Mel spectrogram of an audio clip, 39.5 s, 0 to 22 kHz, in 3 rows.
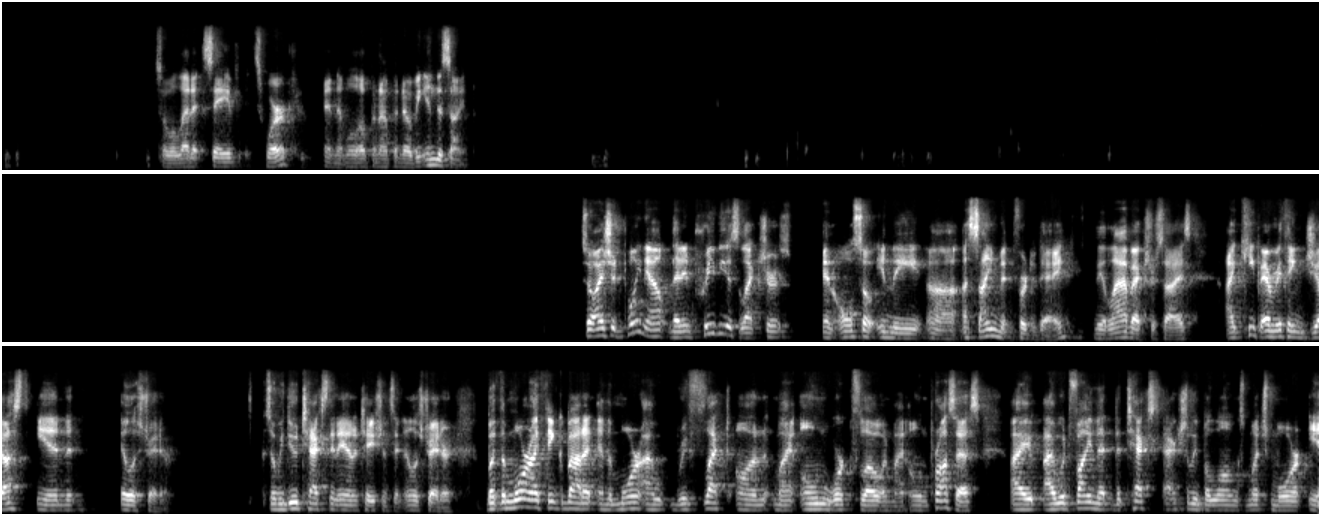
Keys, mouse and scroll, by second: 2.9 click, 22.2-24.6 drag, 27.6 click, 36.1 click, 38.8 click.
